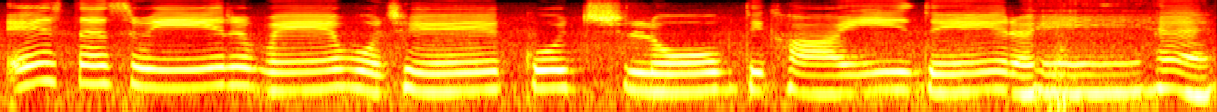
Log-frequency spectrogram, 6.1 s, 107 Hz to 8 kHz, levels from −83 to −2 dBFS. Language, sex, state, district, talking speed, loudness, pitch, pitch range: Hindi, female, Madhya Pradesh, Katni, 100 wpm, -10 LUFS, 255 Hz, 235-275 Hz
